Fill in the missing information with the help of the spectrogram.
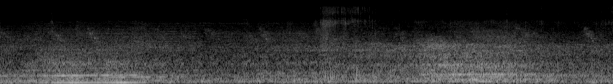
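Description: Road traffic. A vehicle engine runs with a low steady hum for the first second and a half, then another vehicle passes, loudest about four and a half seconds in.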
